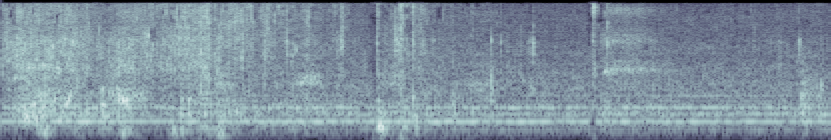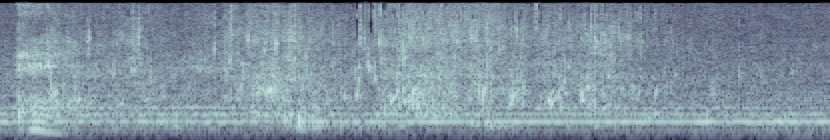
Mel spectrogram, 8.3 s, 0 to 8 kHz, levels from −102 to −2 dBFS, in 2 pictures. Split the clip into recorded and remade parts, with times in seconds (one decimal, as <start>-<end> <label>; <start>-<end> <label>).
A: 0.0-0.9 recorded; 0.9-5.8 remade; 5.8-7.7 recorded; 7.7-8.3 remade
